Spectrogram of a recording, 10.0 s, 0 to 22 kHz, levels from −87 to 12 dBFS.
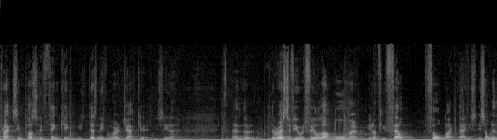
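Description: At 0.94 s there is a brief, slightly grainy blip where the sound loses its clear tonal shape for an instant and then carries straight on. These are lost LE Audio frames: a gap of about 10 ms, which fits a single missing Bluetooth LE Audio frame. The LC3 decoder filled it by repeating the previous spectrum with randomised signs, so tonal content turns briefly noisy. The gap was too short for the concealment to fade toward silence.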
